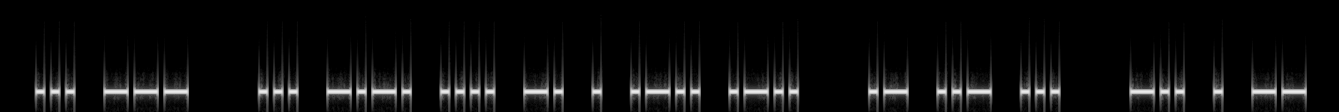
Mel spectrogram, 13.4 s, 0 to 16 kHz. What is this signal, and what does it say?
Morse code, heard as a keyed tone, about 16 wpm, 680 Hz. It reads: SO SCHNELL AUS DEM
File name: Morsekurs / Witze / Witz 20. Juni 2023 70 F80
